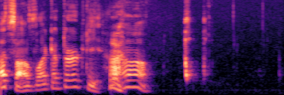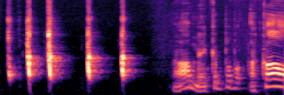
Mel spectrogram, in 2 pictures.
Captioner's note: wing bone turkey call clucking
